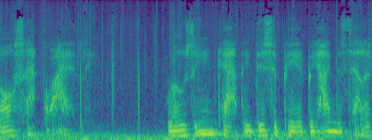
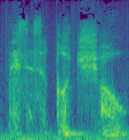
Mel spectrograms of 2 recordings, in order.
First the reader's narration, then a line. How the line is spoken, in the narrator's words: Pudgy whispered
